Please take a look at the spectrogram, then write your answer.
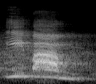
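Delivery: loud, punchy rhetorical questions; emphatic shout. Real, not acted. Preacher drilling the congregation on who is at fault, loud emphatic. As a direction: hammer each question at the crowd. Preacher asks, answers loudly.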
